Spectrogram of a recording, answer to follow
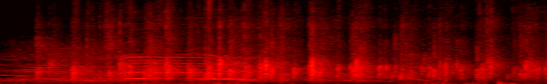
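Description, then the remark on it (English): An audience claps steadily in a dense, continuous wash of applause that stays fairly loud throughout, with some sustained tonal whoops or cheering voices rising and falling over the clapping. “Keep clapping.”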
